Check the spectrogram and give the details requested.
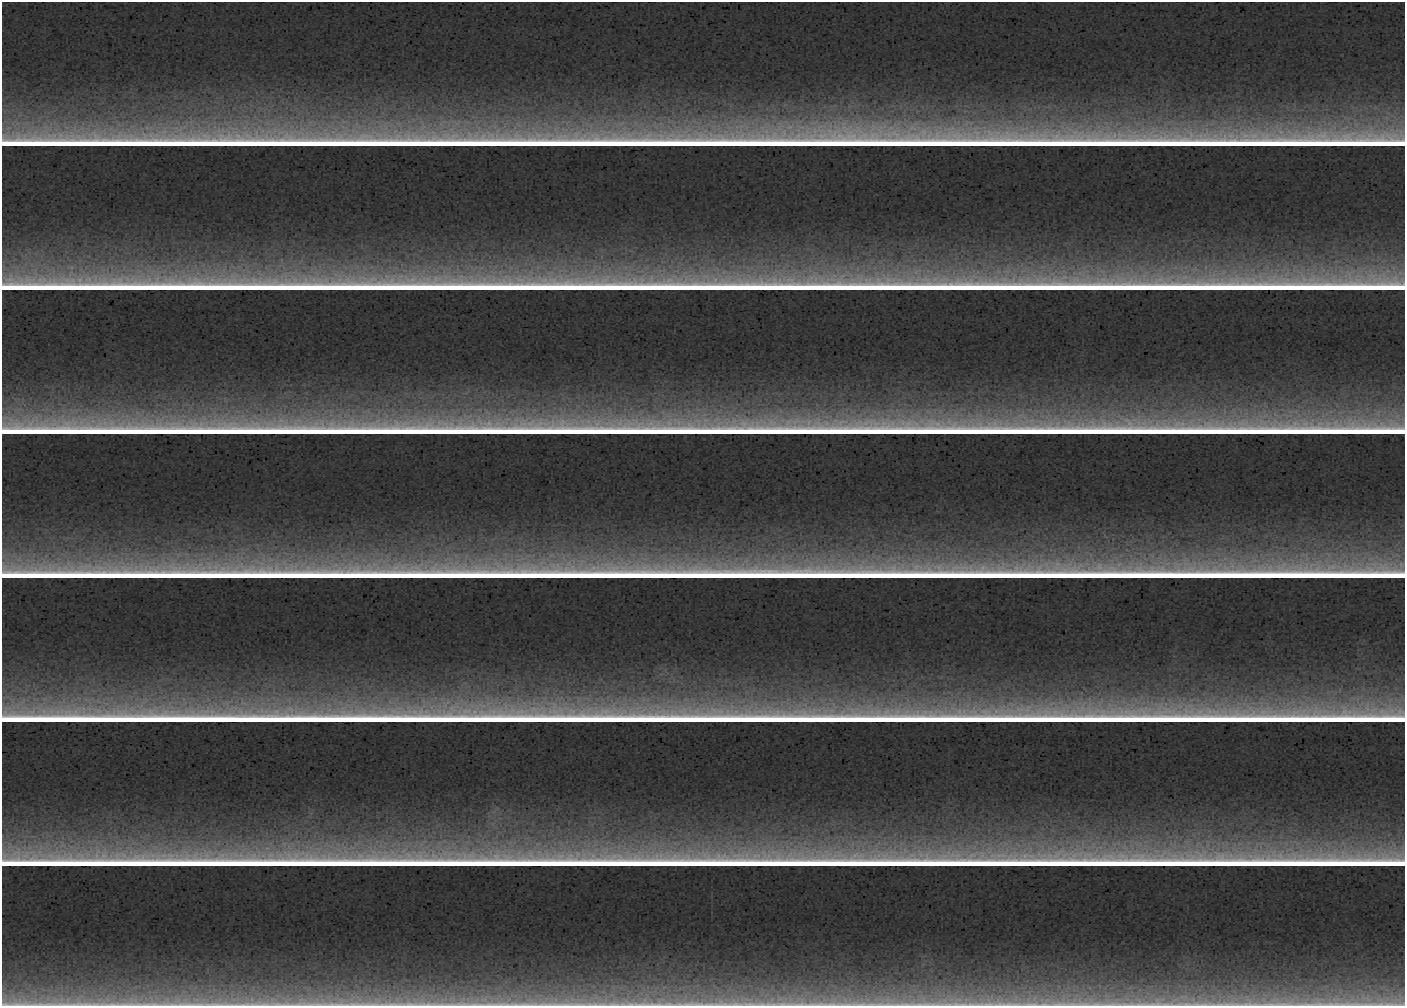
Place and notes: rainy day at Drill Hall, Portland, Dorset - remembering Joe Stevens
I had a lovely conversation with Hannah Sofaer who remembers Joe from his creative conversations radio broadcasts; we spoke about Joe and about my interest in retracing his steps. She thought I should make a recording explaining some of this and so I did try. I probably should have had the mic a bit closer to me, but the hall is so amazing and I wanted to capture more of the resonance of the space, the traffic outside. I hope you can still hear me trying to explain myself.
